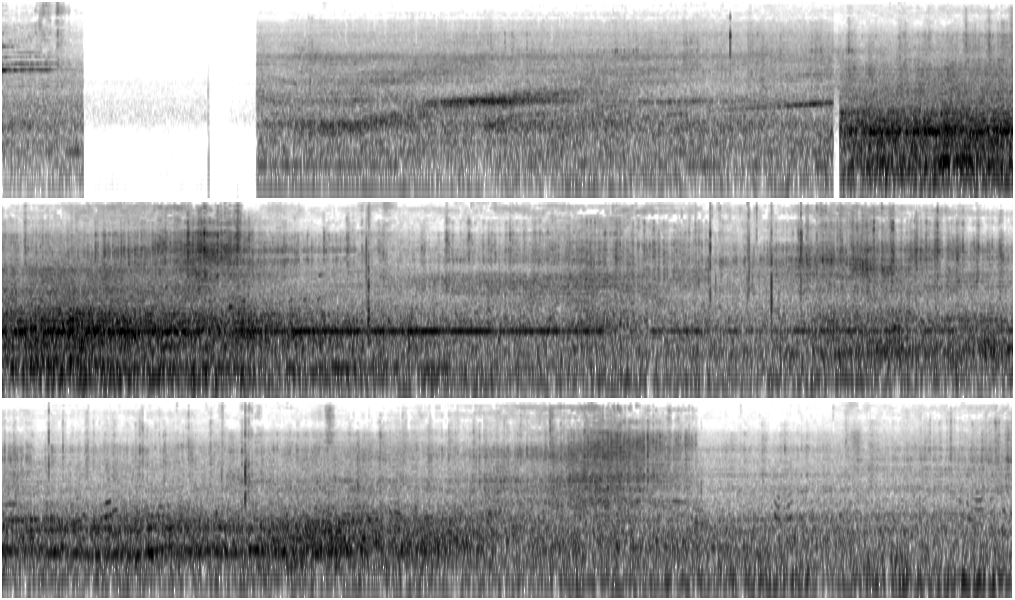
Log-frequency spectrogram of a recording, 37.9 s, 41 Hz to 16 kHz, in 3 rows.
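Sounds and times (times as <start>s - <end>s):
wheels clicking on track: 5.6s - 37.9s
toy train motor whirring: 12.6s - 26.0s, 29.6s - 34.0s.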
